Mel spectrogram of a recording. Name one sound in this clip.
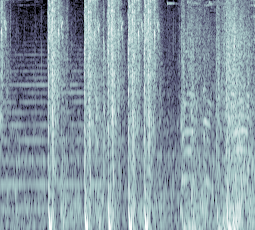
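Sharp rifle shots crack in quick succession.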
